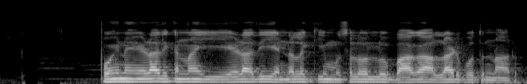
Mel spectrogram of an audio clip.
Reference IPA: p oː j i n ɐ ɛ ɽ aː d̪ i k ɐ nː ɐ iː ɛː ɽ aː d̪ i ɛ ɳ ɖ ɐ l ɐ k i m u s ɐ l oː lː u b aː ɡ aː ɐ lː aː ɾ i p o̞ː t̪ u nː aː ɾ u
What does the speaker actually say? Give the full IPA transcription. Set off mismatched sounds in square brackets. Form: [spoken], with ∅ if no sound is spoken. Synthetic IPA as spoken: p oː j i n ɐ [ɛː] ɽ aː d̪ i k ɐ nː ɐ iː ɛː ɽ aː d̪ i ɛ ɳ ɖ ɐ l ɐ k i m u s ɐ l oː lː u b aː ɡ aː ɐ lː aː [ɽ] i p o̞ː t̪ u nː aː ɾ u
